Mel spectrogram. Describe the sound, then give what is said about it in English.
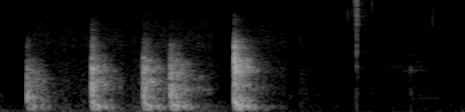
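Five dull, solid knocks in an uneven rhythm, with the fourth following closely on the third, then a short pause and one faint click. “All right, I want you to finish the knock for me.”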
